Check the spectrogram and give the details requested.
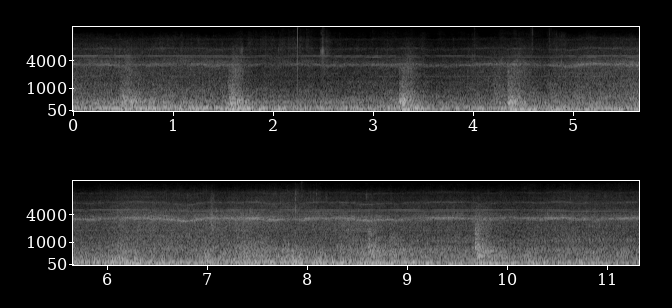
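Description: Passenger train running over a rail bridge, heard from an open coach doorway: a steady low rumble of wheels on rails with a thin high whine above it and a few scattered knocks.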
